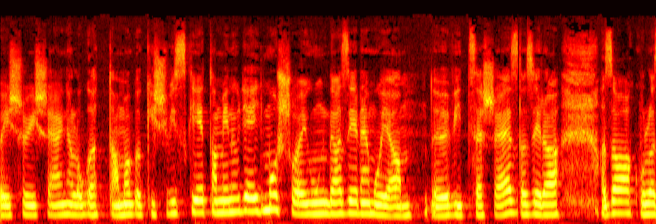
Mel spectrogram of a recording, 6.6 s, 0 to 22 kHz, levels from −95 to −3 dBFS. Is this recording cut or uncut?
cut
